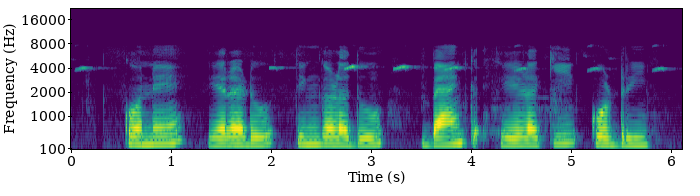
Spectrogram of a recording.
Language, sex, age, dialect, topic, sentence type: Kannada, female, 36-40, Dharwad Kannada, banking, question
